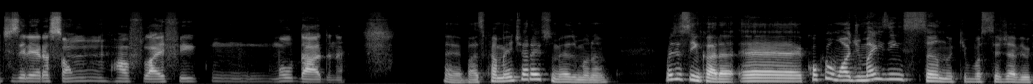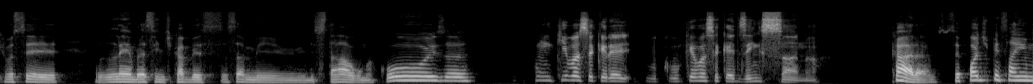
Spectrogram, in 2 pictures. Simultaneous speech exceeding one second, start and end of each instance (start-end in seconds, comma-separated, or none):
none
